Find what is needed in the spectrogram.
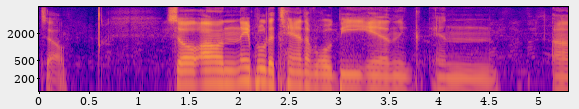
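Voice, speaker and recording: The man talks at a very slow pace with long, frequent pauses. He has a medium pitch and ordinary pitch variation. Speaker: livestream operator. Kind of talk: livestream chat. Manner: loud.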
